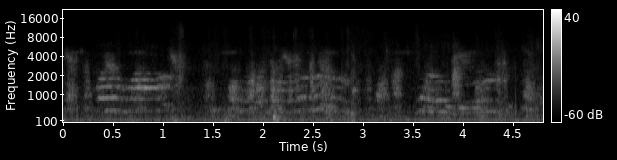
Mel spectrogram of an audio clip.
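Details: Two Standard Poodles, Brizz and Copper, wrestling all out while playing with their toys indoors; thin high whining tones rise and fall in short bursts, broken by noisy scuffling thumps and a low steady hum.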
